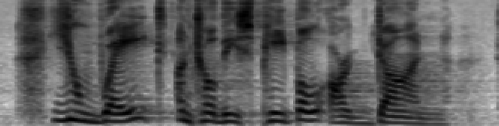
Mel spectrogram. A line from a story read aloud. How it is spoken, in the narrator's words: snapped one of the suntan girls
